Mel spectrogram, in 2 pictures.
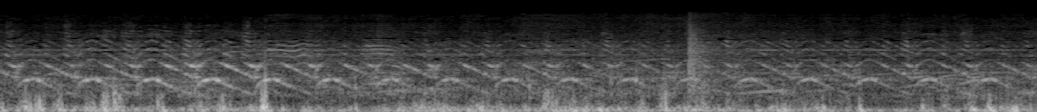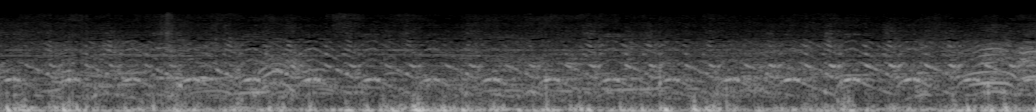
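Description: An emergency siren in a rapid yelp, rising and falling about three times a second, with wind buffeting the microphone.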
